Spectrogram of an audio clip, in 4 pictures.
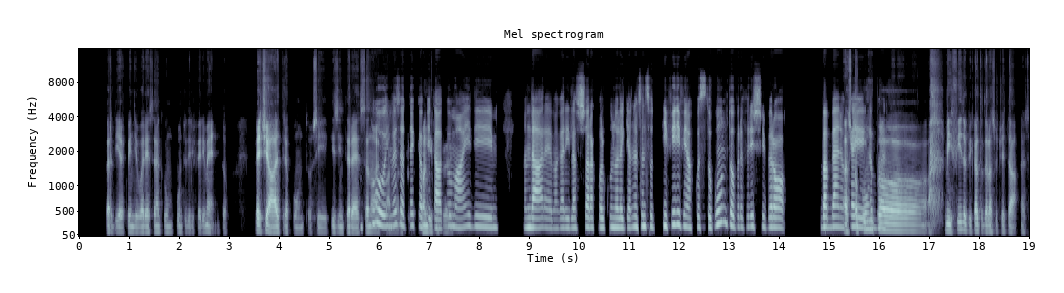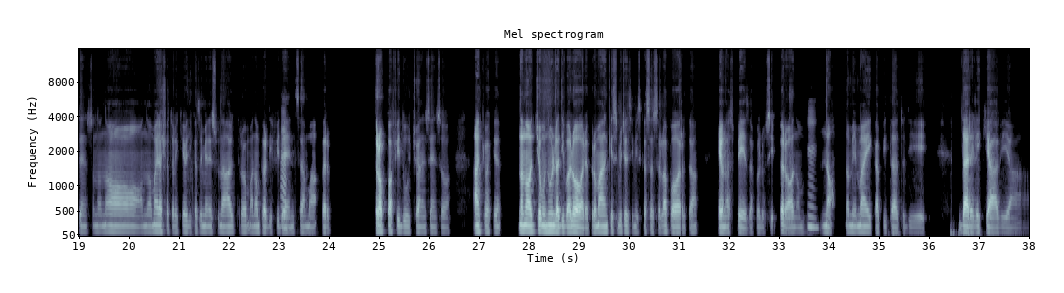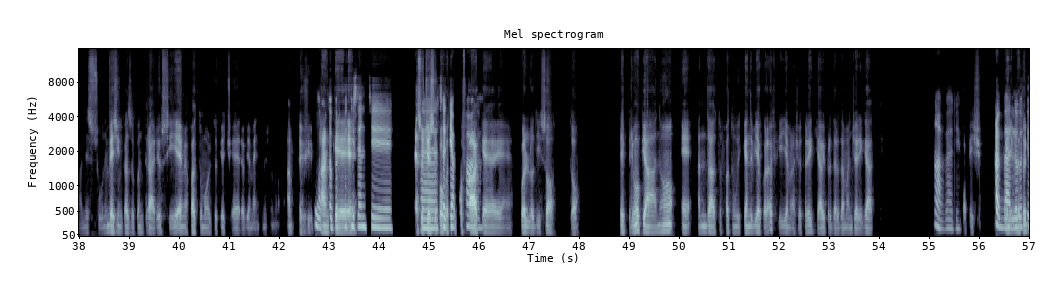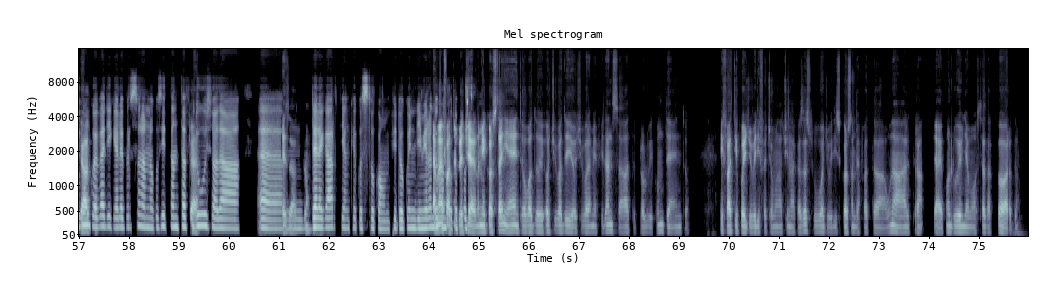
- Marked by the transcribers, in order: "Invece" said as "vece"; other background noise; drawn out: "punto"; exhale; tapping; "perché" said as "pecché"; unintelligible speech; "cioè" said as "ceh"; in English: "weekend"; "mangiato" said as "magiato"; "Cioè" said as "ceh"; "cioè" said as "ceh"; "andiamo" said as "agnamo"
- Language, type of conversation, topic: Italian, podcast, Come si crea fiducia tra vicini, secondo te?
